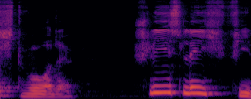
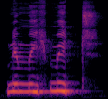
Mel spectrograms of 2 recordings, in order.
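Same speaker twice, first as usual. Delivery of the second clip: much higher, small pleading voice; eager raindrop; 13 semitones higher than usual. A narrator's reading. Raindrop asks the wind to take it along, eager and high. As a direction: ask brightly like an eager child.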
